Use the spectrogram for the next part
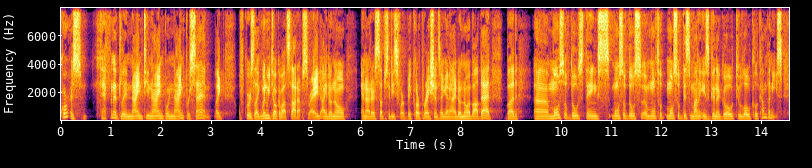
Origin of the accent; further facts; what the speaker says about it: Czechia; moved away as an adult; also born or lived in Prague, Czech Republic; now in China; I come from Czech Republic, uh, and, uh, I moved to China approximately two and a half years ago.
